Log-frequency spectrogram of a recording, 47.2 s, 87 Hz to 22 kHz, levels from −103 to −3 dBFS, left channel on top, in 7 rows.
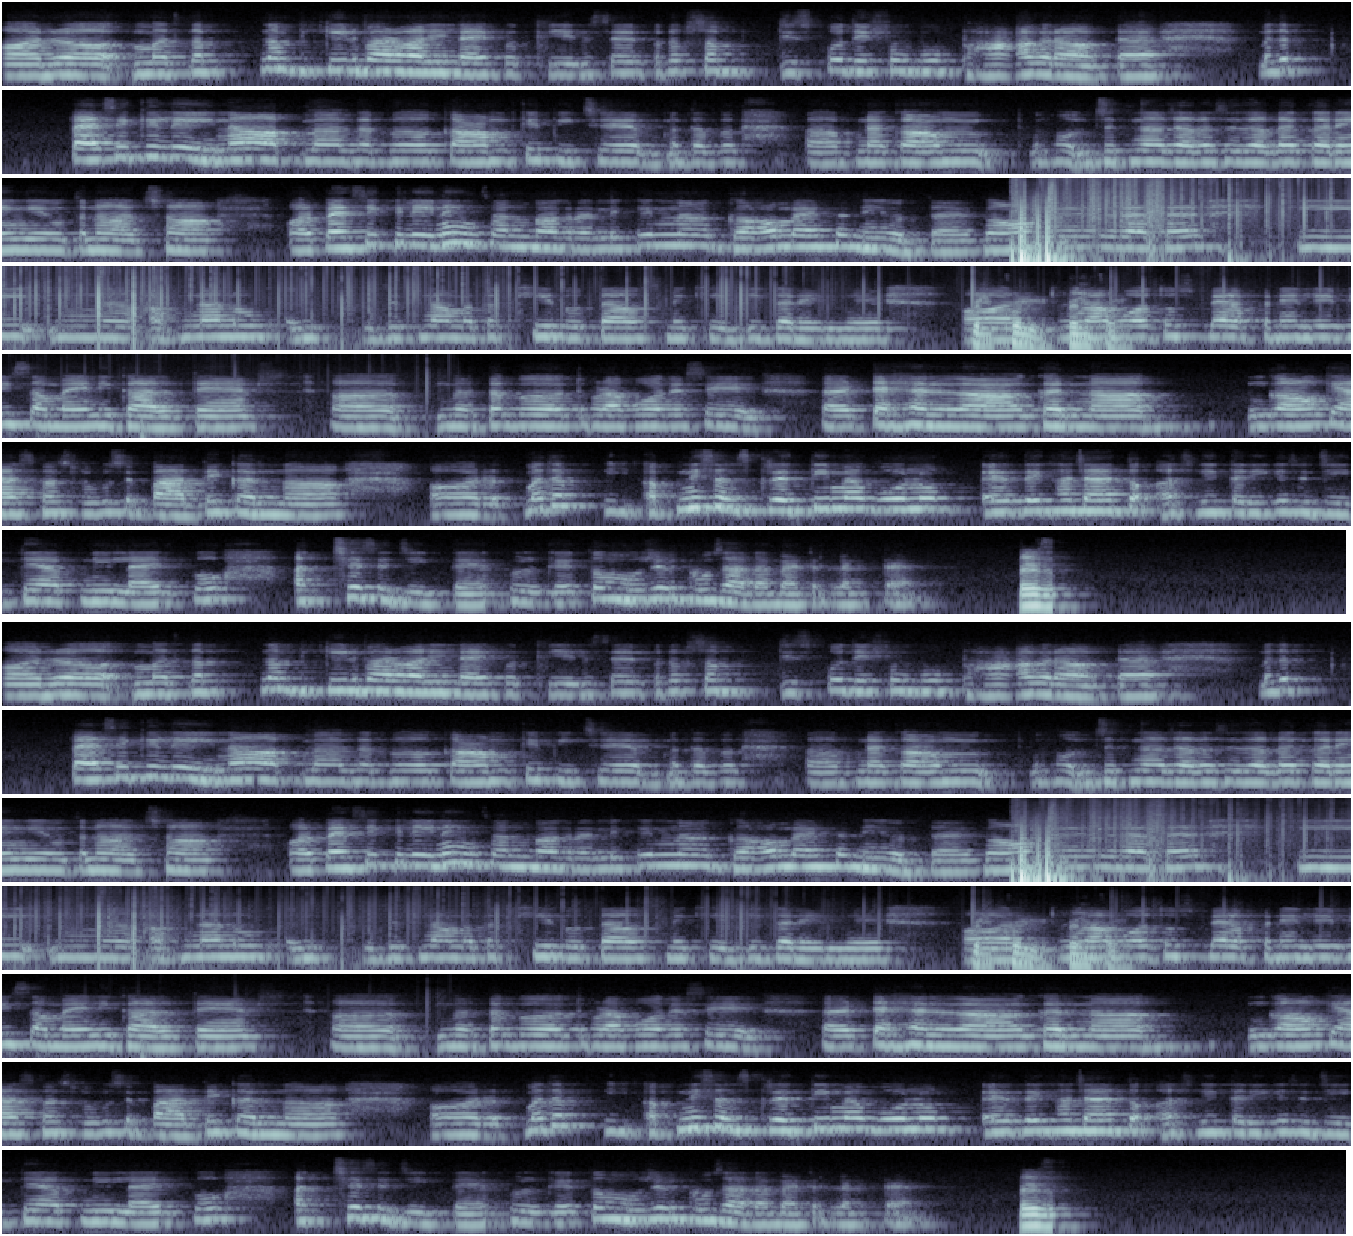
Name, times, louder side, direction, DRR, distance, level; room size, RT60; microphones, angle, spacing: voice 1, 0.0-6.6 7.1-14.6 14.9-28.3 28.6-32.9 33.2-45.1, left 2 dB, 30° left, 1.4 m, -36 dB
Crackle, 18.5-29.3, left 2 dB, 50° left, 1.2 m, -34 dB
voice 2, 25.1-25.8 45.6-45.7, left 2 dB, 75° left, 0.7 m, -30 dB
12.5 x 11.5 x 7.0 m
head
